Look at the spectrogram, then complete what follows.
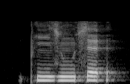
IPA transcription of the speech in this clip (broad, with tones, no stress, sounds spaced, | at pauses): pʰ ĩ˨ z ũ˨ sʰ ɛ˦ ʔ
